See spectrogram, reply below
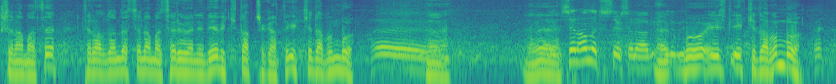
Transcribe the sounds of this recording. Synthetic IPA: sinamasɯt̪ʰeɾabzond̪asinamasɛɾvenid̪ijɛbicʰi̥t̪ʰap̚t͡ʃʰɯkaɾt̪ʰːɯkilʲcʰːit̪̬ʰabɯnbu | ɛ | ɛɛɛt̪ssænanlˠat̪ʰi̥ʃt̪æɾsɛnaːbbuilʲcilʲcʰːit̪̬ʰabɯnbu

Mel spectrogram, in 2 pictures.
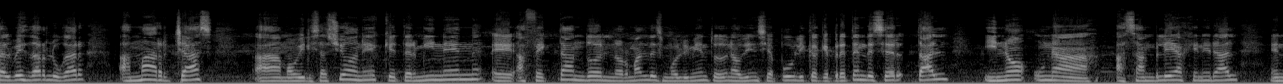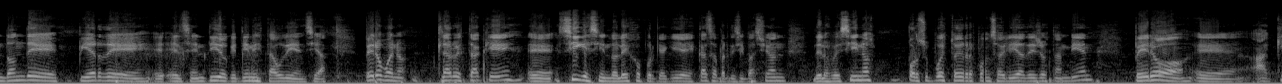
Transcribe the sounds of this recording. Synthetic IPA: t̪alβezðaɾluɣaɾ | amaɾt͡ʃas | a | mo̞β̞ilisasjo̞nesket̪eɾmĩnen | ʔafek̚t̪and̪o̞elnoɾmald̪es̬emːo̞lβimje̞nt̪oðeunaːwðje̞nsjapuβlikak̬e̞pɾet̪e̞nd̪eseɾt̪al | ino̞ | unaː | sambleaxe̞neɾal | end̪o̞nd̪e | pjeɾð̞eː | lse̞nt̪ið̞o̞ket̪je̞neest̪aːwð̞je̞nsja | peɾo̞βwe̞no̞ | klaɾoest̪ake | siɣesjend̪o̞le̞xo̞spo̞ɾkeakeajehkasapaɾt̪is̬ipasjo̞n | d̪elo̞zβe̞sino̞s | po̞ɾsup̬we̞st̪o̞ajrespo̞nsaβiliðaðeeʒo̞st̪ambje̞n | peɾo̞ | e | a̰k

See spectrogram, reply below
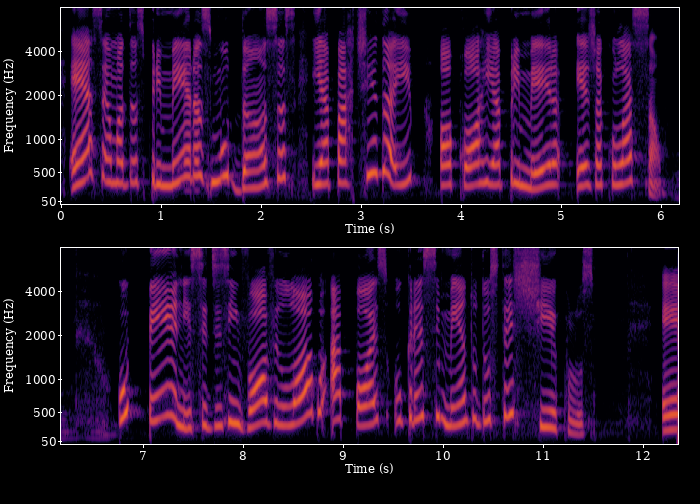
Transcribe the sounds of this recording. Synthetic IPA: ɛsɐɛũmɐd̪ɐspɾimejɾɐzmud̪ɐ̃sɐsɪapaɾt͡ʃiɾd̪ai | okɔɦɪɐpɾimejɾɐeʒakulasɐ̰̃w̃ | ʊpẽnisɪd͡ʒɪzẽvɔwvɪlɔɡʊʔapɔzʊkɾesimẽnt̪ʊd̪ʊst̪est͡ʃikulʊs | ɛ

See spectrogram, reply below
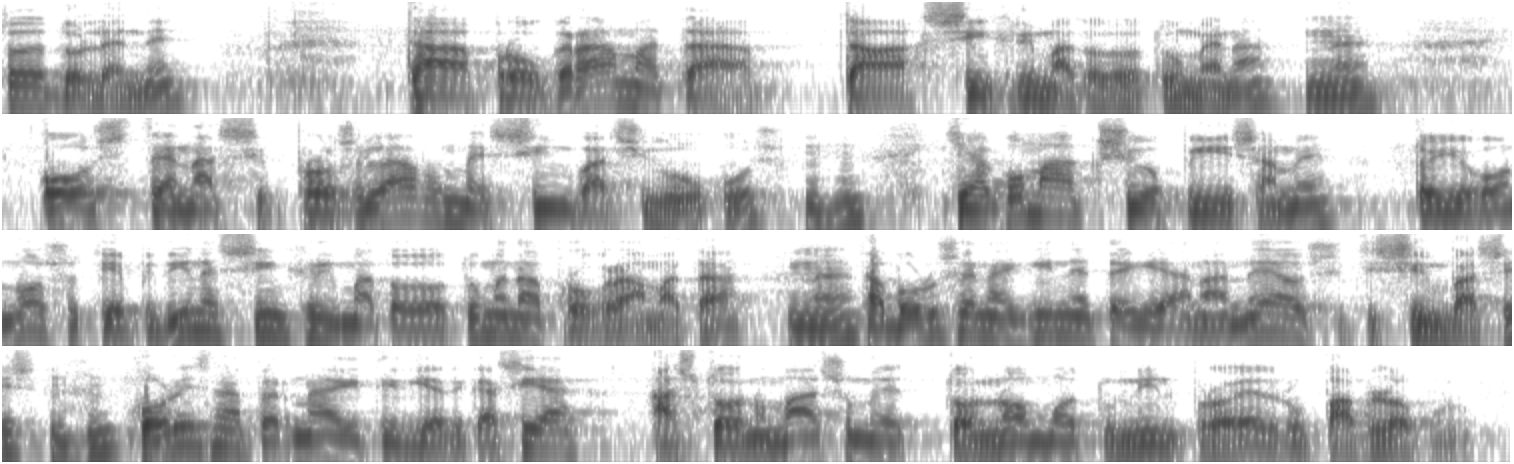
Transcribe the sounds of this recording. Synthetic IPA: ft̪oðend̪o̞le̞̰ne̞ | t̪ɐpɾo̞ɣɾɐmɐt̪ɐ̰ | t̪ɐsiŋxɾimɐt̪o̞ðo̞̰t̪ume̞̰nɐ | o̞st̪e̞nɐpɾo̞zlɐvume̞siɱvɐsḭṵxusce̞ɐko̞mɐːksio̞piisɐme̞ | t̪o̞ʝe̞ɣo̞no̞so̞t̪ie̞piðiine̞siŋxɾimɐt̪o̞ðo̞t̪ume̞nɐpɾo̞ɣɾɐmɐ̰t̪ɐθɐbo̞ɾuse̞nɐʝine̞t̪e̞iɐnɐne̞o̞sit̪isiɱvɐsisxo̞ɾiznɐpe̞ɾnɐit̪iðjɐðikɐsiɐ | ɐst̪oːno̞mɐsume̞t̪o̞no̞mo̞t̪uninpɾo̞e̞ðɾupɐ̰vlo̞pṵlṵ

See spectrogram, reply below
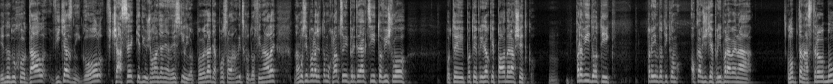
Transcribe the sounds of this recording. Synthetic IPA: jɛd̪nɔd̪uxɔd̪alʋiːcazniːɡɔːlft͡ʃasɛkɛd̪iuʒɦɔlanɟaɲɪaɲɛsciɦliɔt̪̚pɔʋɛd̪aɟapɔslalaŋɡlit͡skɔd̪ɔfinaːlɛɔamus̬impɔʋɛd̪ad͡ʒʒɛt̪ɔmuxlap̚t͡sɔʋip̬ɾit̪ɛjakt͡siːt̪ɔʋiʃlɔ | pɔt̪ɛjpɔt̪ɛjpɾiːɦlaʊkɛpalmɛɾafʃɛt̪kɔ̰ | pr̩ʋiːd̪ɔt̪ik | pr̩ʋiːmd̪ɔt̪̬ikɔm | ɔkamʒicɛpɾip̬ɾaʋɛnaː | lɔp̚t̪anast̪ɾɛlbu

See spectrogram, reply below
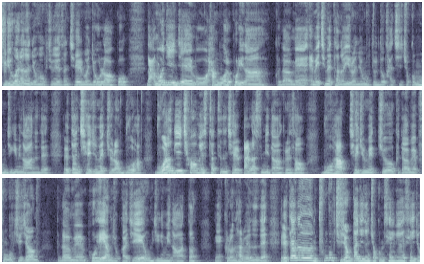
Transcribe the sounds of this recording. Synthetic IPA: t͡ɕuɾjoɡaʎːʌnɦant͡ɕʌŋmok̚t͡ɕ͈uŋe̞s̬ʰʌnt͡ɕe̞ɭmʌnd͡ʑʌoɭːawak̚k͈o | na̰mʌd͡ʑiːnd͡ʑe̞mʌhaŋɡuɡaɭkʰoɾinakɯdaɯme̞ḛmet͡ɕʰime̞tʰanʌiɾʌnt͡ɕʌŋmok̚t͈ɯɭdokat͡ɕʰit͡ɕ͈ok͈ɯmɯmd͡ʑiɡiminawanːɯnde̞ | ḭɭt͈ant͡ɕe̞d͡ʑume̞k̚t͡ɕ͈uɾaŋmuɦak̚ | muɦaɡit͡ɕʰʌɯme̞sʰɯ̥tʰatʰɯnɯnt͡ɕe̞ɭp͈aɭːas͈ɯmɲidakɯɾe̞s̬ʰʌmuɦak̚t͡ɕe̞d͡ʑume̞k̚t͡ɕ͈ukɯdaɯme̞pʰuŋɡuk̚t͡ɕ͈ud͡ʑʌŋ | kɯdaɯme̞poɦe̞jaŋd͡ʑok͈ad͡ʑiɯmd͡ʑiɡimina̰wat̚t͈ʌn | jḛkɯɾʌnɦaɾujʌnːɯnde̞iɭt͈anɯnpʰuŋɡuk̚t͡ɕud͡ʑʌŋk͈ad͡ʑinɯnt͡ɕ͈ok͈ɯmsʰeɡesʰed͡ʑo

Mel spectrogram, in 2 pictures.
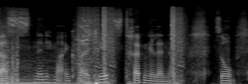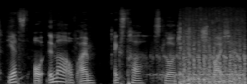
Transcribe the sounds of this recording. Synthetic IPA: d̥asnɛnəɪçma̰ːlʔa̰ɪnkv̥alitʰɛːt͡stʁ̥ɛpn̩ɡəlɛndɐ̰z̥oːjɛt͡staʊxʔɪmɐa̰ʊfʔa̰ɪnəm | ʔɛkstʁ̥aslɔtʃpa̰ɪçɐn

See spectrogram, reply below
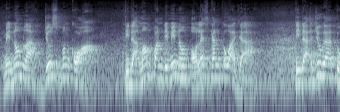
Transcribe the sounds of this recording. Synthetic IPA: minʊmlahd͡ʒʊsməŋkoa̰ | t̪ida̰ʔməmpandiminʊmolɛskankəwad͡ʒa̰ | t̪idaʔd͡ʒuɡat̪u

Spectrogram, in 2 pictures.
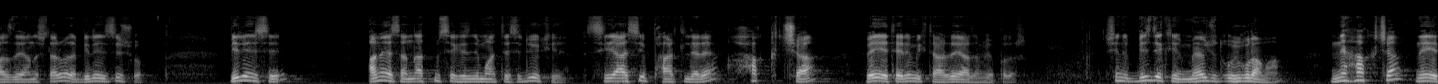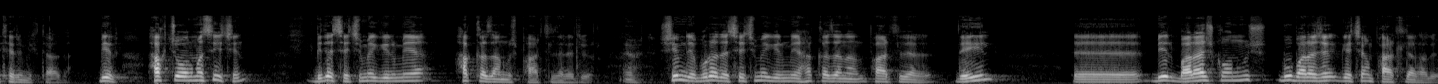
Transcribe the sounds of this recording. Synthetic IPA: azlˠajanɯʃlˠaɾvad̪abiɾind͡ʒisiʃu | biɾind͡ʒisi | anajasanɯnat̪mɯʃsecʰizind͡ʒimaat̪ʰːesid̪ijo̞ɾcʰi | sijaːsiːpʰaɾt̪ʰilʲeɾɛhakt͡ʃʰa | vɛjet̪ʰe̞ɾimic̚t̪ʰaɾd̪ajaɾd̪ɯmjapʰɯlˠɯɾ̥ | ʃimd̪ibizd̪ecʰimɛvd͡ʒut̪ujɡulˠama̰ | nɛɦakt͡ʃʰanɛjet̪ʰe̞ɾimːict̪ʰa̰ɾd̪a | biɾ | hakt͡ʃʰao̞lˠmasɯit͡ʃʰin | bid̪ɛse̞t͡ʃʰimɛɟiɾmejɛ | hakːazanmɯʃpʰa̰ɾt̪ʰilʲeɾɛd̪ijo̞ɾ̥ | ɛ | ʃimd̪ibuɾad̪ase̞t͡ʃʰimɛɟiɾmejɛɦakʰːazananpʰaɾt̪ʰilʲæɾ | d̪e̞jilʲ | biɾbaɾaʒkʰo̞nmuʃbubaɾaʒaɟet͡ʃʰænpʰaɾt̪ʰilʲɛɾalˠɯjoɾ

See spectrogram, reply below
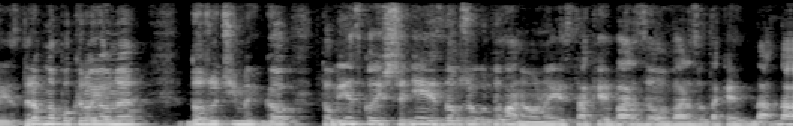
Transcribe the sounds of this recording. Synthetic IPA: jɛst̪d̪ɾɔbnɔpɔkɾɔjɔnɛ | d̪ɔʐut͡ɕimɘɡɔt̪ɔmʲjɛ̃ñskɔjɛʂt͡ʂɛɲɛjɛst̪d̪ɔbʐɛɔɡɔt̪ɔvanɛɔnɔjɛst̪ːakʲɛbaɾd̪zɔbaɾd̪zɔt̪akʲɛnana

